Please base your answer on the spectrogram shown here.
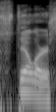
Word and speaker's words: Steelers: And as an old Stillers fan, and that's the way you pronounce it, Stillers, that's right.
